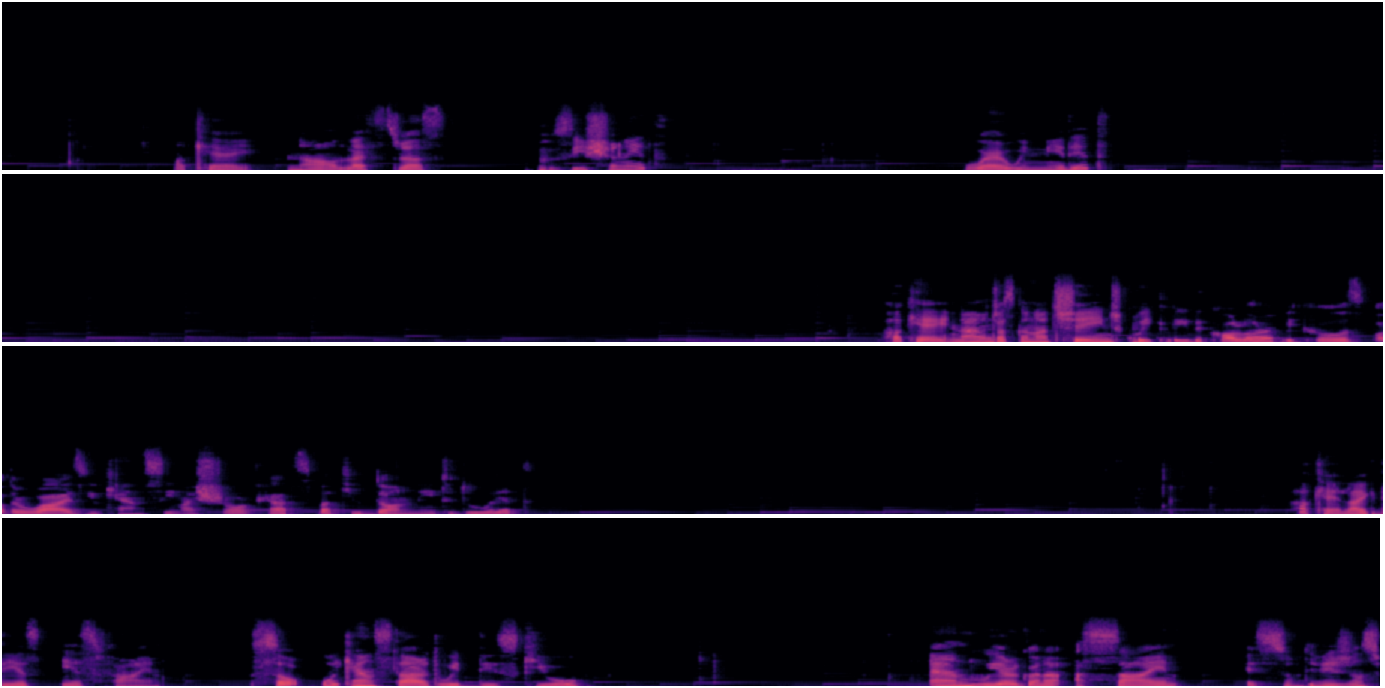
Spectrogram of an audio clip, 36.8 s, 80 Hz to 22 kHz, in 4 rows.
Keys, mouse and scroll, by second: 4.0 shift+middle click, 4.9 scroll down 1, 5.1 middle click, 6.1-7.3 drag, 7.8-8.6 middle drag, 8.6 KP_1, 9.2 scroll up 4, 9.9 scroll down 1, 10.1 s, 11.5 scroll down 5, 11.7-13.9 middle drag, 13.9-14.5 scroll up 3, 14.5 shift+middle click, 14.7-15.3 scroll up 3, 16.4-19.5 middle drag, 20.4-22.3 drag, 22.3 scroll down 5, 22.6 click, 22.9 scroll down 3, 23.1 click, 23.8 KP_1, 24.0 shift+middle click, 24.3 click, 24.6-26.1 drag, 26.1-26.9 shift+middle drag, 26.9-27.2 scroll up 3, 27.2-27.7 scroll down 3, 27.7-28.7 shift+middle drag, 28.7-29.4 scroll down 5, 29.4-29.8 scroll up 3, 29.8 click, 30.2-31.9 middle drag, 31.9 KP_1, 32.6 scroll up 2, 33.2 shift+middle click, 34.1 click, 35.0-36.8 drag.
